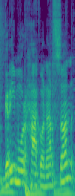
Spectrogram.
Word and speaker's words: Grímur Hákonarson: Poi abbiamo visto Rams di Grímur Hákonarson, che è islandese, non so se è nelle tue corde anche l'islandese. – Più o meno. L'hai detto bene.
